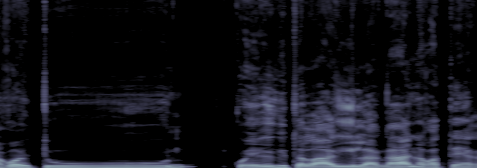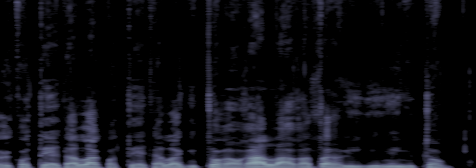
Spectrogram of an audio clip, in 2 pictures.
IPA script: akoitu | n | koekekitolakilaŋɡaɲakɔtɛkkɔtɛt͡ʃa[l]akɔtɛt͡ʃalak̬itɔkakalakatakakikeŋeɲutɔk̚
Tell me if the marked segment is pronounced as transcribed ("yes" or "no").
yes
